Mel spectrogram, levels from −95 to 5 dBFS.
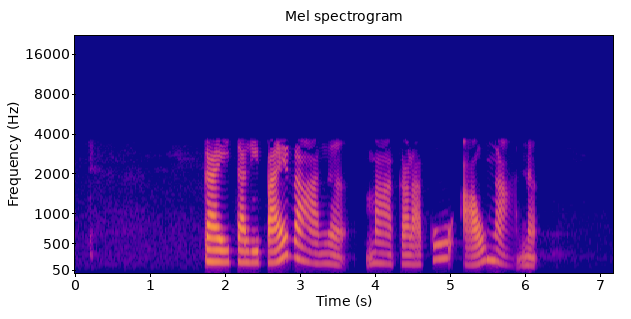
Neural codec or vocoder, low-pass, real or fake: none; 3.6 kHz; real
